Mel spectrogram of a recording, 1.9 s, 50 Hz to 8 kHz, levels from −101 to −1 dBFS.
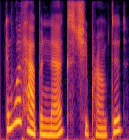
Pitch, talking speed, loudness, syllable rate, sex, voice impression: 230 Hz, 185 wpm, -18 LUFS, 5.1 syllables/s, female, very feminine, young, very thin, tensed, slightly powerful, bright, soft, very clear, fluent, very cute, slightly intellectual, refreshing, sincere, very calm, friendly, reassuring, slightly unique, elegant, slightly wild, sweet, kind, slightly modest, slightly light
